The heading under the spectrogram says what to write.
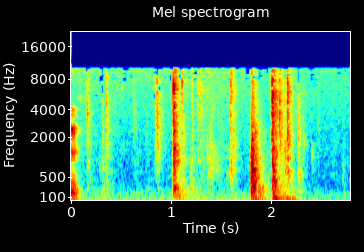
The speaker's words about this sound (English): Would you mind closing the door?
